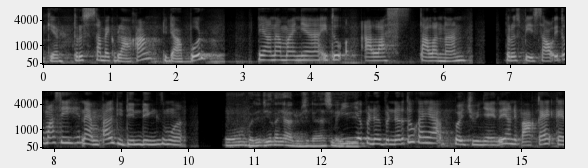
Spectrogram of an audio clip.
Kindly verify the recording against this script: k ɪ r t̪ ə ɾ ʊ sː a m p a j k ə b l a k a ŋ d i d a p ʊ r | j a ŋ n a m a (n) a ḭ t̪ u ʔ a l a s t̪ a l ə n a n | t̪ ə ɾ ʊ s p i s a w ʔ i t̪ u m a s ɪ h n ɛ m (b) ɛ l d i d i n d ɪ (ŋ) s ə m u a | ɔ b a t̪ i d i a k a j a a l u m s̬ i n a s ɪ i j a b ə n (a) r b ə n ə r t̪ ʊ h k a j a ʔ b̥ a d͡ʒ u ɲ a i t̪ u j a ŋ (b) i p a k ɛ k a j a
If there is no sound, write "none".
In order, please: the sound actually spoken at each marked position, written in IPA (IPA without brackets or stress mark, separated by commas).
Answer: ɲ, p, ŋ, ə, d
